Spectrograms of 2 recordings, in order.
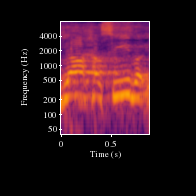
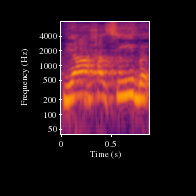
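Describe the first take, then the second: Both takes have the same delivery.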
